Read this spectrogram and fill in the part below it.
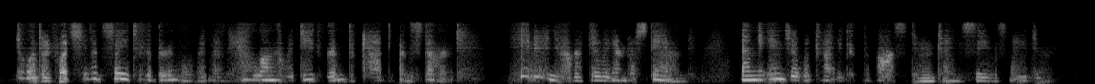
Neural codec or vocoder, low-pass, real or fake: codec, 44.1 kHz, 0.9 kbps, DAC; 7.2 kHz; fake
